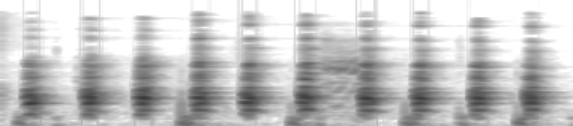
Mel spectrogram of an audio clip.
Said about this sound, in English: Kids, you know you can't bring chickens in the house. But, Mama, he's our pet.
